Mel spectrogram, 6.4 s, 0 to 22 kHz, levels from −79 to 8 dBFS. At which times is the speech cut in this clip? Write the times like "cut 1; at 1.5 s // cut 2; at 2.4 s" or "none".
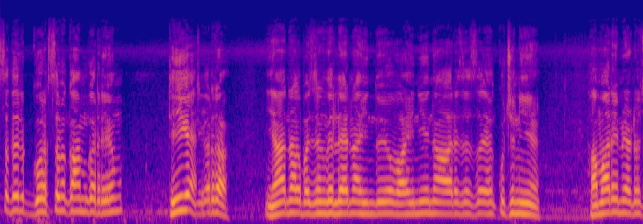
cut 1; at 2.0 s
